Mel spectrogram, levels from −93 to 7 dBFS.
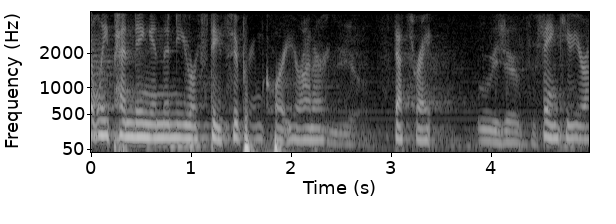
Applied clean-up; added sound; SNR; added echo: none; none; none; none.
